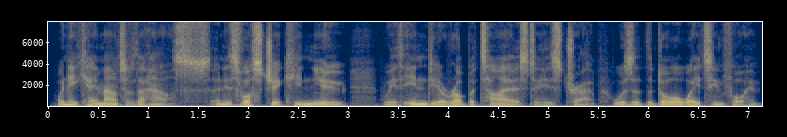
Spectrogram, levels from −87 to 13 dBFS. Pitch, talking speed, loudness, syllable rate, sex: 100 Hz, 210 wpm, -17 LUFS, 5.0 syllables/s, male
